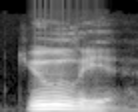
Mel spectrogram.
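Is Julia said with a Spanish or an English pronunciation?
English. The name is said with an English pronunciation. This is how local people say it. "as they would say it here"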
